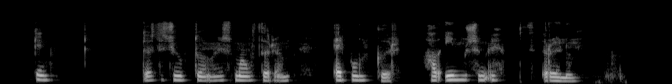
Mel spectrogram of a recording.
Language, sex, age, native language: Icelandic, female, 11, Icelandic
